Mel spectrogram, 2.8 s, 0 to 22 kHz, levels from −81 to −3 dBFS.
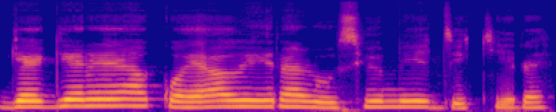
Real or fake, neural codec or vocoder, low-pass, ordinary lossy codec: fake; codec, 44.1 kHz, 2.6 kbps, SNAC; none; none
